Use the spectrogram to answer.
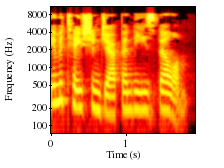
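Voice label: "imitation Japanese vellum", English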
